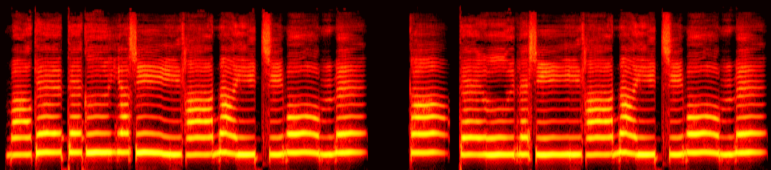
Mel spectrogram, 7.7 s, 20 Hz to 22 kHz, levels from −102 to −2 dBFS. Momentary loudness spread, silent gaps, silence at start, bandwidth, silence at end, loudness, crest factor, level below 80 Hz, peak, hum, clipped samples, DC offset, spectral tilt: 4 LU; 3.67-4.08 s, 4.49-4.58 s; 0.05 s; 16 kHz; 0.05 s; -29 LUFS; 12 dB; -76 dBFS; -16 dBFS; none; under 0.1%; under 0.1%; -1 dB/octave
